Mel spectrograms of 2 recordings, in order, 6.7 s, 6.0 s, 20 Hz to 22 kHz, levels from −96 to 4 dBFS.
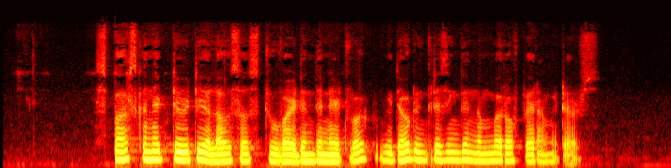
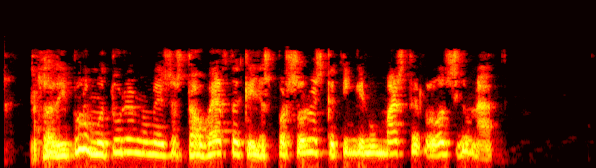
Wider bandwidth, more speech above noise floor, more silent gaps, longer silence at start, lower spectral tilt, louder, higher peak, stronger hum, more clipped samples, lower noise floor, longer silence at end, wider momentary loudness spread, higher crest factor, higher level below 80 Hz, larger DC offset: first, 11.5 kHz vs 7.6 kHz; second, 46 dB vs 74 dB; neither; first, 1 s vs 0.3 s; first, -9 dB/octave vs -4 dB/octave; about the same, -16 LUFS vs -15 LUFS; about the same, -2 dBFS vs 0 dBFS; neither; neither; second, -61 dBFS vs -88 dBFS; second, 0.9 s vs 1.05 s; about the same, 8 LU vs 8 LU; about the same, 14 dB vs 14 dB; first, -48 dBFS vs -56 dBFS; neither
